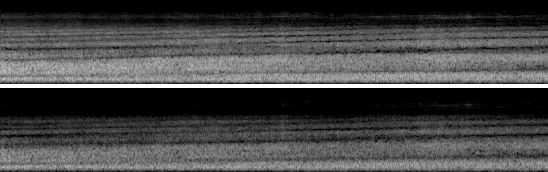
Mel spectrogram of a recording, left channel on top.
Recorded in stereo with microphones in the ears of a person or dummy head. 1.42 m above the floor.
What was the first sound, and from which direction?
A motorcycle, 70° left (ahead or behind).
